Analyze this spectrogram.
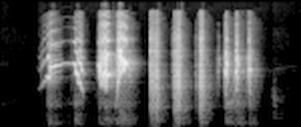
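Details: Lure recording of a female Javan myna calling a male: a whistled slur, loud squawky notes, then a series of short scratchy chirps.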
